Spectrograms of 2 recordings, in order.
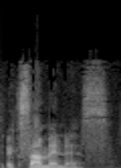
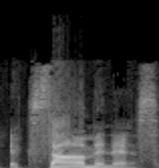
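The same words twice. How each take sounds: First: Said in the usual way. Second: Exámenes slow, stretched stress on SA; over-enunciated stress. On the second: Shown as a demonstration. Teacher enunciating so learners hear it, slow stressed SA in Exámenes. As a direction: enunciate Exámenes, leaning on its second syllable. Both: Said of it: "I'm enunciating a little extra".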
